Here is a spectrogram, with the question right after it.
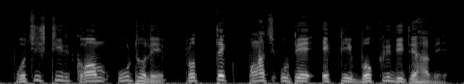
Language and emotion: Bengali, neutral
